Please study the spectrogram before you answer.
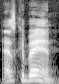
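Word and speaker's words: Azkaban: have to talk here the prisoner of asan as caban it's asan oh my God the prisoner of as caban stop it no asab as caban as caban you're putting you're putting too much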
